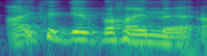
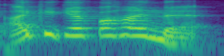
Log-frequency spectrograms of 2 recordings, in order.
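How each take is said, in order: First: Said in the usual way. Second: Raised pitch, eager; high excited agreement. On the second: Real, not acted.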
